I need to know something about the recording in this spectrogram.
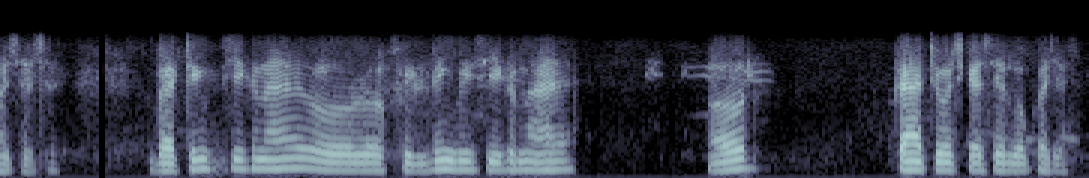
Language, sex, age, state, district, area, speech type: Hindi, male, 45-60, Uttar Pradesh, Jaunpur, rural, conversation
